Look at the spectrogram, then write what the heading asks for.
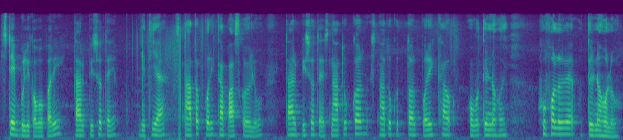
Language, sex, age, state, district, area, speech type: Assamese, male, 18-30, Assam, Sonitpur, rural, spontaneous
